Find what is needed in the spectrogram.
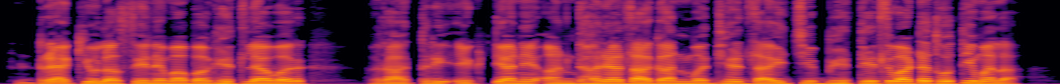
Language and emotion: Marathi, fearful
